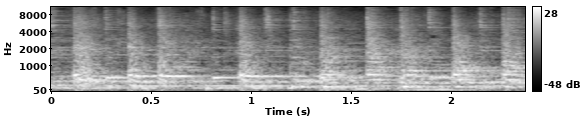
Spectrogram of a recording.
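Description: Salsa band playing live, with a cowbell struck in quick, even strokes over the timbales, drums and a bass line.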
